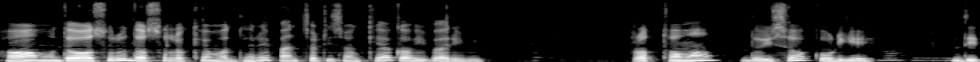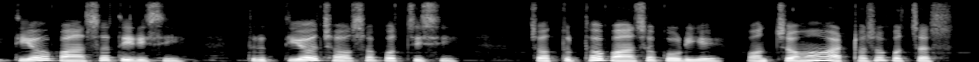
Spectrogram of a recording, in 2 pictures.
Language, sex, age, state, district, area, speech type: Odia, female, 45-60, Odisha, Puri, urban, spontaneous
